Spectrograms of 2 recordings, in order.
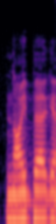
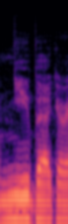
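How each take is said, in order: First: The name is pronounced with German sounds. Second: The name is pronounced with English sounds. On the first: "I'm saying it the German way" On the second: "maybe pronounce it Neuberger in English"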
